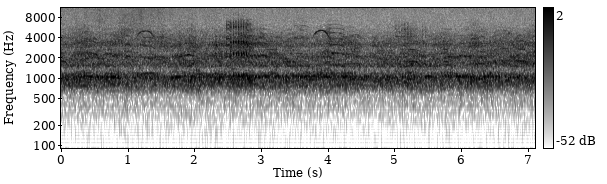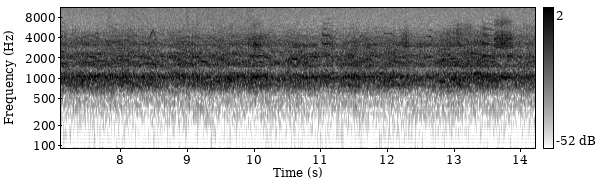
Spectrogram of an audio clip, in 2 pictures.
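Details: At daybreak, a large flock of common cranes (Grus grus) preening their feathers calls without pause: a dense wall of overlapping, rolling trumpeted notes, with a few clearer individual calls rising above the chorus.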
